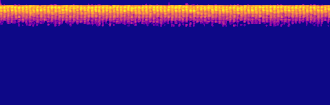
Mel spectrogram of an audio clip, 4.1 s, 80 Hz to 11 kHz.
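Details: Unbroken shrill buzzing song of a Korean bush cricket, from a 2020 National Institute of Biological Resources recording; quick pulses follow one another evenly at a high pitch, with no background noise.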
